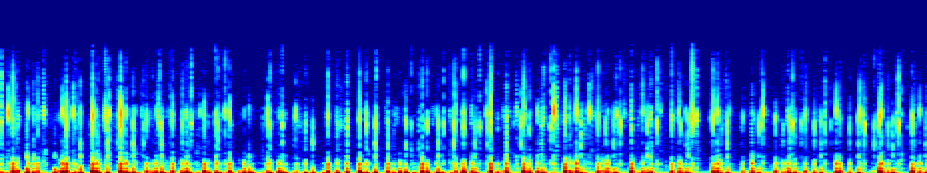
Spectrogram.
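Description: Fingernails tap quickly on the leather surface of an inflated, hollow leather American football held at one side. The result is a dense, steady stream of short, dull, hollow taps with a low thumpy body and little ring, continuing for about nine seconds.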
